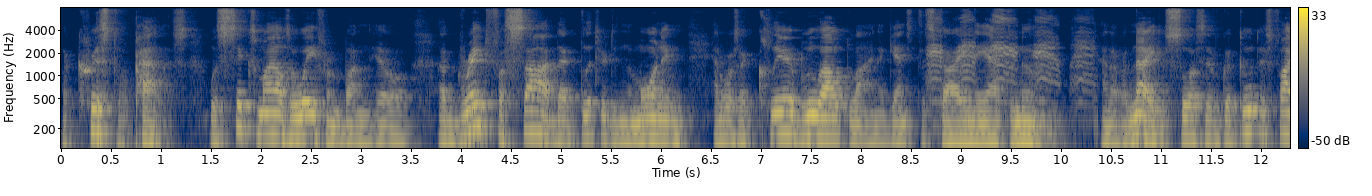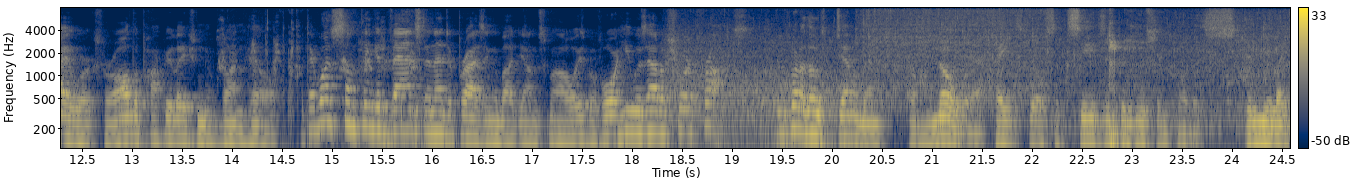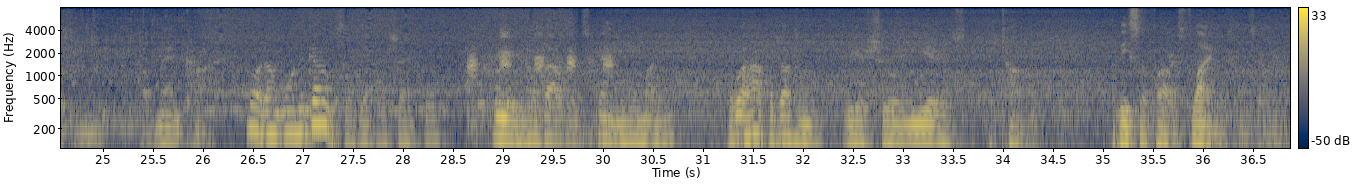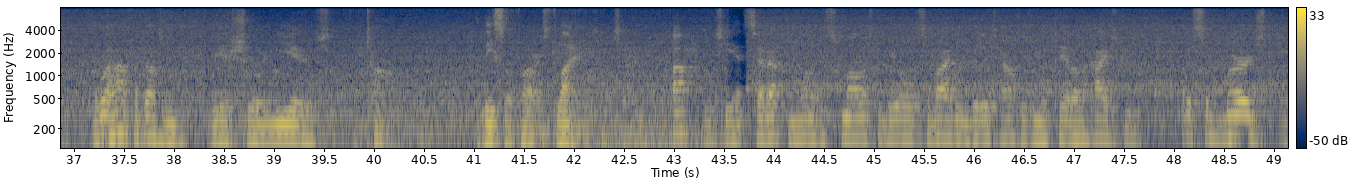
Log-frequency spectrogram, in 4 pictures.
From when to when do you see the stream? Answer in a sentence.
You can hear the stream from 18.2 to 49.1 s.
